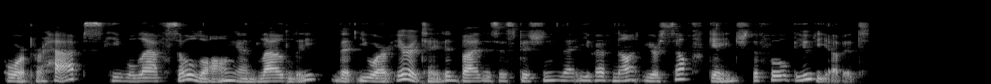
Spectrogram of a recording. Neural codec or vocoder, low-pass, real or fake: none; 7.2 kHz; real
